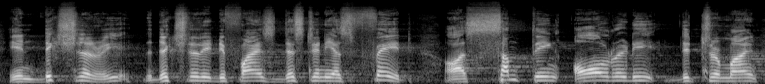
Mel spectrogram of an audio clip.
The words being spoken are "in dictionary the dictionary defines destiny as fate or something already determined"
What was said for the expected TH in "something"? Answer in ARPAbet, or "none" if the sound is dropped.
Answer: T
